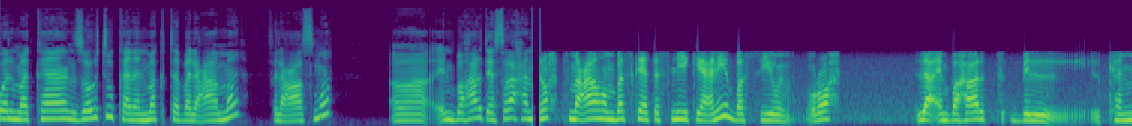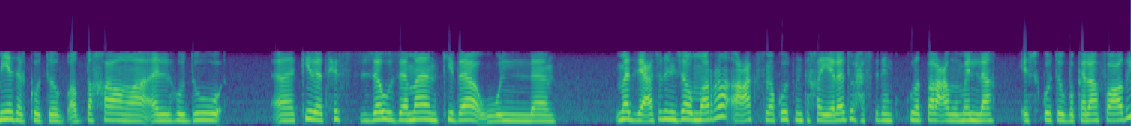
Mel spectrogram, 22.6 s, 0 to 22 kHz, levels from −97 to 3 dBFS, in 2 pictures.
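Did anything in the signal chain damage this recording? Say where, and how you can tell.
Yes. At 5.32 s the capture side of the chain, at the driver or device-selection stage, likely switched its input to a poorer device, and the speech stays on it to the end. An 80 ms gap of silence marks the switch. From there the speech is band-limited, with nothing above 3.8 kHz, so it sounds dull and boxy. The level shifts by about 5 dB, and a new background noise floor appears, roughly 35 dB under the speech.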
